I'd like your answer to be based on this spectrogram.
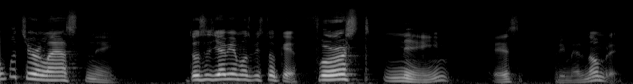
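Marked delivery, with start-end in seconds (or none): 0.0-1.2 higher, less drawn out, words linked; slightly slow but connected teacher repeat; connected model question. Shown as a demonstration. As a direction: repeat it as one flowing question. Teacher repeats question more fluently.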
